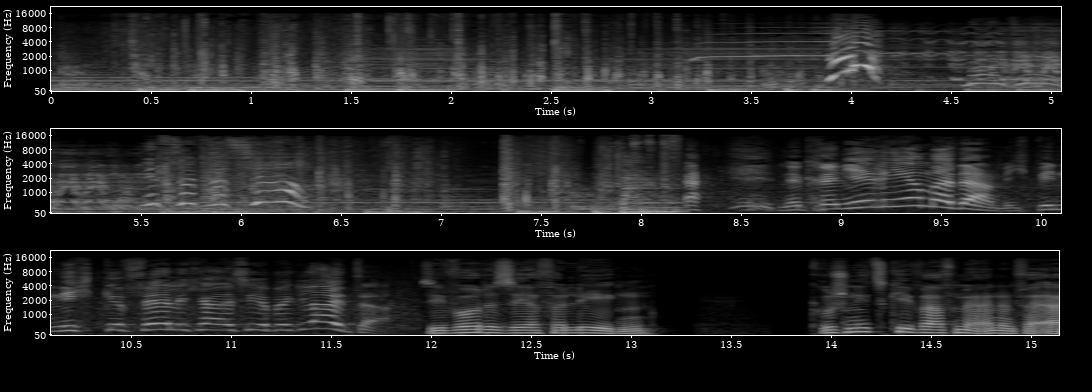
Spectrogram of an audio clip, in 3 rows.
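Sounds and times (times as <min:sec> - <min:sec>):
horse hooves clip-clopping: 0:00.0 - 0:08.3
horse snorting neighs: 0:00.8 - 0:03.3
ridden horse whinnying after being whipped: 0:01.4 - 0:05.6
speech: 0:08.6 - 0:13.2, 0:13.9 - 0:15.1.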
